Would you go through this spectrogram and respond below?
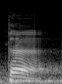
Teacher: Kalau ta, t tapi berhembus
